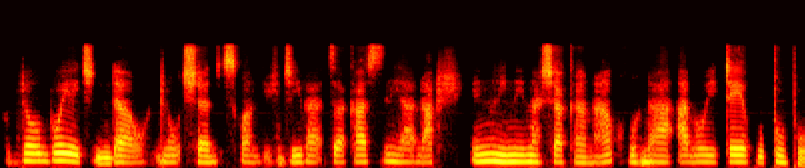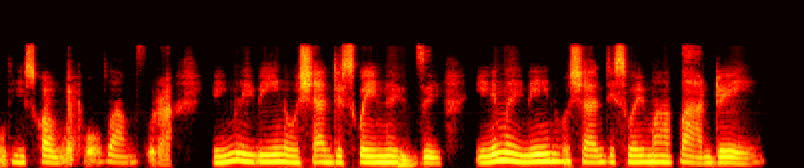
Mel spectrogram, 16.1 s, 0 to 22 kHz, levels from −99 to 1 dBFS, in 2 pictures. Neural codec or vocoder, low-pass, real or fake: codec, 16 kHz, 0.5 kbps, X-Codec, HuBERT features, trained on LibriSpeech; 7.2 kHz; fake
